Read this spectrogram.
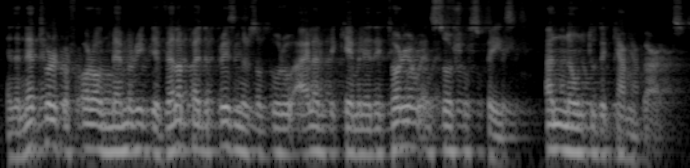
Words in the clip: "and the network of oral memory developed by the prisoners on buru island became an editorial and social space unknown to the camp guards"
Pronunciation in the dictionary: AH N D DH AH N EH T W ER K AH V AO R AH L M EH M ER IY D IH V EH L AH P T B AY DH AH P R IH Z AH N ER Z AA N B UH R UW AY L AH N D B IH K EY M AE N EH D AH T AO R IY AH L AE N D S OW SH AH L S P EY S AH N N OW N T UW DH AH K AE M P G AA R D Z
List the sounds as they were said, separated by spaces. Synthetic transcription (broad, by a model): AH N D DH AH N EH T W ER K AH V AO R AH L M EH M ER IY D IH V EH L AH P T B AY DH AH P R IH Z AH N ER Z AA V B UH R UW AY L AH N D B IH K EY M AE N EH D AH T AO R IY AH L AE N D S OW SH AH L S P EY S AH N N OW N T UW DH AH K AE M P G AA R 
